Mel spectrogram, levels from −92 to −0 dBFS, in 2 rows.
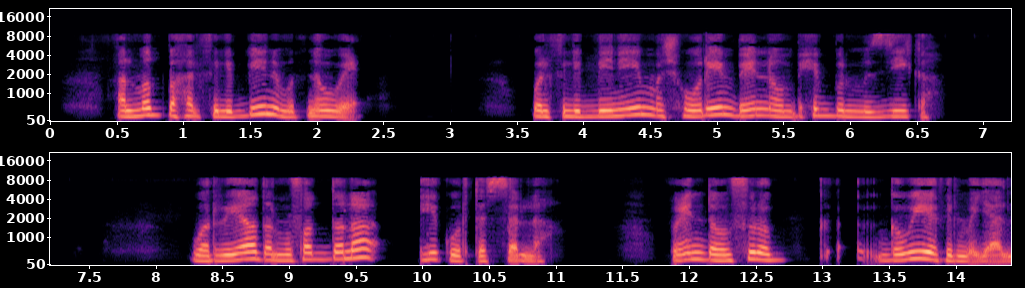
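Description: Speech runs for the whole clip with a layered coding sound. Nothing is heard above 8.5 kHz. Two kinds of compression artefact sit together. This is likely transcoding between lossy codecs. The sound fits low-bitrate AAC followed by Vorbis, each adding its own damage.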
